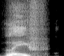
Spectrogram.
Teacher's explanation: Remember to sustain that e sound slightly longer than you might think. It requires opening your mouth fully and keeping the airflow steady through the consonant sounds at the end.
